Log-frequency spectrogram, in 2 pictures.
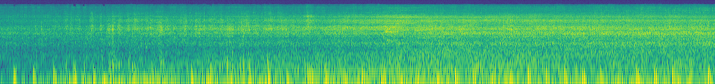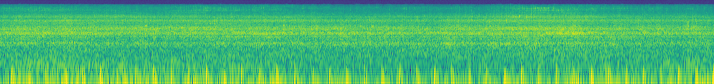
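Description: Wind buffeting the microphone of a body-worn camera, with road noise, as a cyclocross bicycle is ridden along a city street; it swells within the first couple of seconds as the bike gets moving from a stop.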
